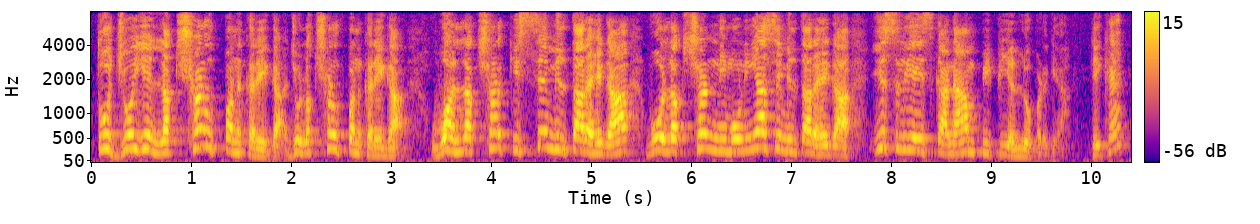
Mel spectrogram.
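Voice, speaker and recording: A male teacher giving an exam-prep biology lecture. He asks questions and answers them himself, repeats key terms slowly, and keeps checking in with "theek hai". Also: extremely high pitch, a bit bright. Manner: drills by asking and answering his own questions.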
